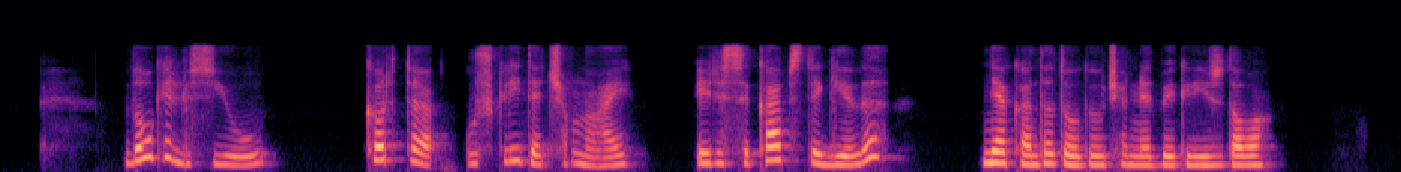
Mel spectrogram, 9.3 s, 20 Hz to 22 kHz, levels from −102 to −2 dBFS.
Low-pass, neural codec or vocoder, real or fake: 7.2 kHz; codec, 16 kHz, 0.8 kbps, ZipCodec; fake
